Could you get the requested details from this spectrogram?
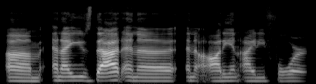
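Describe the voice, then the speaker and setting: A woman's voice: low-pitched, little pitch movement, normal speed, bright, forceful tone, smooth, dry recording. A woman, a voice actor chatting casually in an interview, rambling with many fillers and laughs. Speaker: voice actor guest.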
